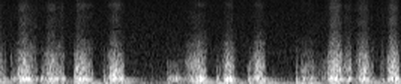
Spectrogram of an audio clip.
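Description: Fingertips of one hand scratch a black foam windscreen on a microphone, making soft, rapid, irregular rasping bursts with a low, muffled rumble. The scratching stops briefly partway through, then resumes.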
